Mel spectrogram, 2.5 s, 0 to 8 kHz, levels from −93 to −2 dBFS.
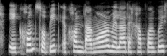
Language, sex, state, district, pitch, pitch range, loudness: Assamese, female, Assam, Kamrup Metropolitan, 245 Hz, 235-275 Hz, -14 LUFS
